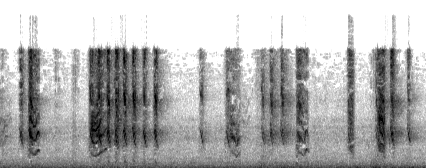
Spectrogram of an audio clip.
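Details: High chirping from a female double-collared seedeater calling to excite a male: short bursts of rapid sharp notes, a dense cluster early on, then spaced single chips and falling slurs over a soft hiss.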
